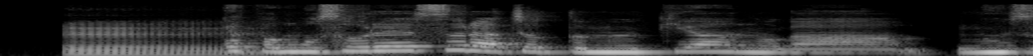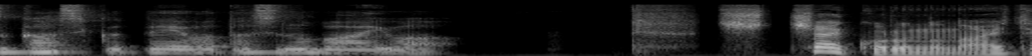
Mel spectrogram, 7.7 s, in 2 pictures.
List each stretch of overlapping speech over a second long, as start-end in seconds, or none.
none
